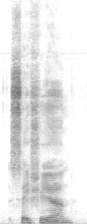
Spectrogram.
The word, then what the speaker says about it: Cetacean: to do the song I believe it's pronounced satyan by country John the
